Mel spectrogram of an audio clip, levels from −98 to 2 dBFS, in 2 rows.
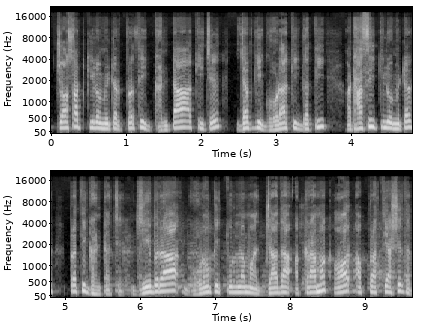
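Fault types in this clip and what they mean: Feedback echo between two devices: from 5.25 s to the end, speech returns roughly every 400 ms, peaking about 18 dB below the voice, as one device's microphone recaptures the other's playback.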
